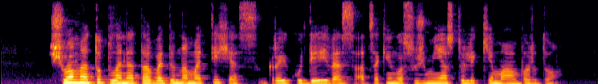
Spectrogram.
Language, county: Lithuanian, Vilnius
